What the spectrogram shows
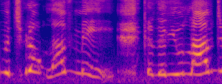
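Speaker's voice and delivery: fake tearful pleading. Retelling pleading with a partner to come hold her: mock crying. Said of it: "I'm not really crying".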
